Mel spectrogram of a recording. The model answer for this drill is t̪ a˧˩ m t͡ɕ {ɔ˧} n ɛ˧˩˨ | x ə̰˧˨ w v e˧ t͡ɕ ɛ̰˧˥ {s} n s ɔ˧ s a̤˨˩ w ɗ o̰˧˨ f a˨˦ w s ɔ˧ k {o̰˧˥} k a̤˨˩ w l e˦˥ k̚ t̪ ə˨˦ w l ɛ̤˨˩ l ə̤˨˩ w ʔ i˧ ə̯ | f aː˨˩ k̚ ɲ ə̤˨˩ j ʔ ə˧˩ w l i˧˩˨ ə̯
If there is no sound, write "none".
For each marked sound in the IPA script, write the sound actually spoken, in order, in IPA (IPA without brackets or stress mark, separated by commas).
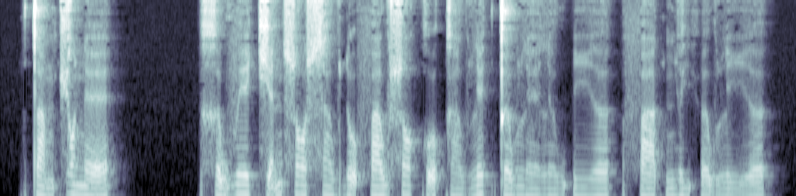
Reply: ɔ˧, none, o̰˧˥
